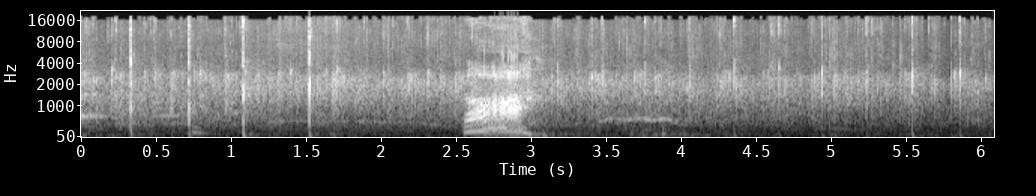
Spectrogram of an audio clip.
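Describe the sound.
An audience applauds throughout, a dense steady patter of many hands with a few sharper individual claps, broken midway by a short, loud vocal exclamation.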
